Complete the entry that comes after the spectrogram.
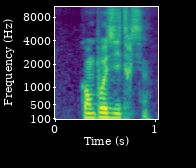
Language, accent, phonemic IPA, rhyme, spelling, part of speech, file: French, France, /kɔ̃.po.zi.tʁis/, -is, compositrice, noun, LL-Q150 (fra)-compositrice.wav
- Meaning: female equivalent of compositeur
